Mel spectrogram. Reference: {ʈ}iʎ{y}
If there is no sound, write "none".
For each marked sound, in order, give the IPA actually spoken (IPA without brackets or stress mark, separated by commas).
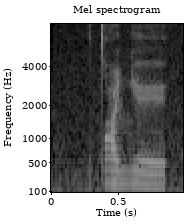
tˤ, e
